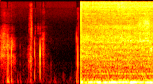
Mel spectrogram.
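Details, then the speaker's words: Old Paramatic oil boiler burner, adjusted up while reading analyzer: a few quiet clicks, then lights into steady deep, even roar with faint hum; noisy but firing normally. "giving it a little bit more uh quite noisy in there reading a little bit out on the analyzer"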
